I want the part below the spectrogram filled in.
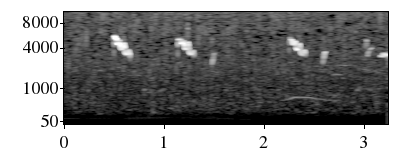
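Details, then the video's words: Sparse, sharp, high chirps from a white-eye, given singly or in pairs roughly every second, over soft background hiss. "Relaksasi Suara Kecial"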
